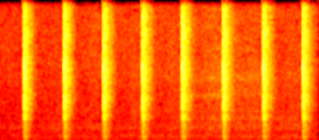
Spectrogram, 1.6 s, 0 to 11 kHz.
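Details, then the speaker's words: Nissan Primera P12 climate system with air conditioning on: sharp, crisp, even ticking about five per second, only when vent airflow is directed at the occupants, stopping in foot or windshield modes; source not pinned down. "при включении кондиционера появляется стук"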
